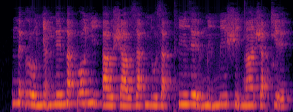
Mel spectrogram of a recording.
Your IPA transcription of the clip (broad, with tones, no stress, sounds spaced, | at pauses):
n ɛ˦ ʔ l o˨ ɲ ã˦˨ ŋ e˦ n ä˦ ʔ ɡ ɔ˦ ɲ ĩ˦˨ ʔ a˨ ʊ̯ ʃ a˨ ʊ̯ z ä˦ ʔ ɲ u˨ z ä˦ ʔ tʰ ĩ˦ z ḛ˦˨ ɪ̯ m ĩ˦˨ m i˦ ʃ ḭ˦˨ d ã˦ ʃ ä˦ ʔ t͡ɕ ḛ˦˨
